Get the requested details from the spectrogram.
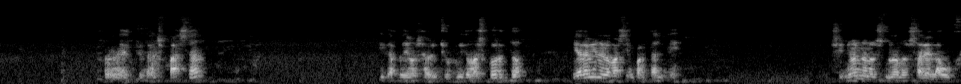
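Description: A young woman speaks calmly through a computer microphone, in short bursts.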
